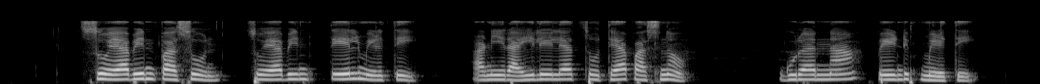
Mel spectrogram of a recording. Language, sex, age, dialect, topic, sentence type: Marathi, female, 41-45, Southern Konkan, agriculture, statement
